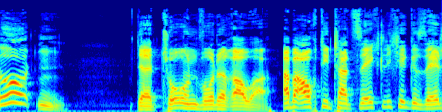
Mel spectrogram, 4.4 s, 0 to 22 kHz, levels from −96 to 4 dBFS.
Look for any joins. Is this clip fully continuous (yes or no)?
no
